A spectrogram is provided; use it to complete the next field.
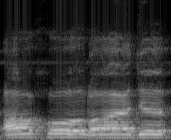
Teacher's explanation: اخراج پر قلقلہ کریں گے جب آپ نے وقف کرنا ہے، کیونکہ جیم حروف قلقلہ میں سے ہے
